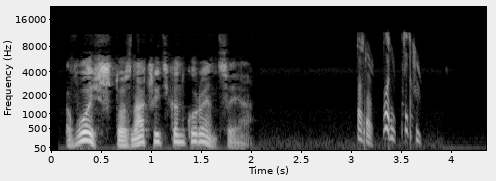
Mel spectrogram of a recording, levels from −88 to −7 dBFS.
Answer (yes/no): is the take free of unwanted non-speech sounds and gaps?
no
